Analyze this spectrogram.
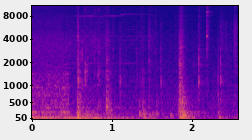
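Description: A vehicle engine rumbles low.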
